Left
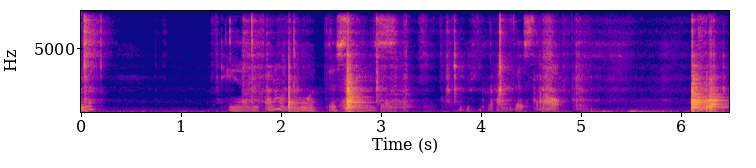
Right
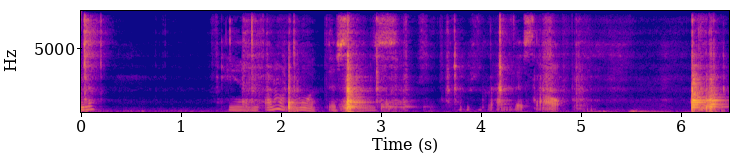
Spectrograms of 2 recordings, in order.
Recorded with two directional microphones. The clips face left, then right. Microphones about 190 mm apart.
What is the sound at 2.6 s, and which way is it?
Speech, 25° right (ahead or behind).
